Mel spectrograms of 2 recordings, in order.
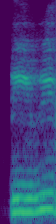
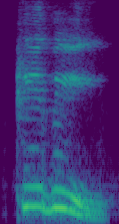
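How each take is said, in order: First: Said in the usual way. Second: "टीवी" with B replacing V, "tee-bee"; Bengali B for V. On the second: Shown as a demonstration. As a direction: say "टीवी" as a Bengali speaker lacking the V sound, "tibi". ("टीवी" को बंगाली लहजे में "टीबी" बोलें) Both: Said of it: "उस गरीब के पास वा sound नहीं है".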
